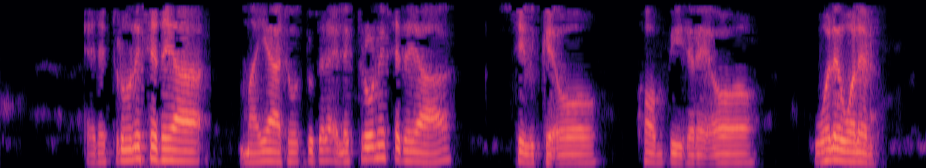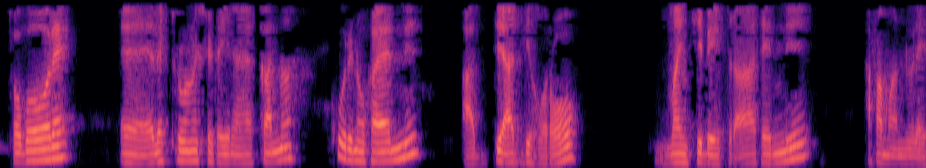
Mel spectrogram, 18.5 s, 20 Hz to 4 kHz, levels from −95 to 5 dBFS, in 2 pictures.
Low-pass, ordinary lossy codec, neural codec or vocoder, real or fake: 3.6 kHz; MP3, 16 kbps; codec, 16 kHz, 2 kbps, X-Codec, WavLM features, trained on Multilingual LibriSpeech; fake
